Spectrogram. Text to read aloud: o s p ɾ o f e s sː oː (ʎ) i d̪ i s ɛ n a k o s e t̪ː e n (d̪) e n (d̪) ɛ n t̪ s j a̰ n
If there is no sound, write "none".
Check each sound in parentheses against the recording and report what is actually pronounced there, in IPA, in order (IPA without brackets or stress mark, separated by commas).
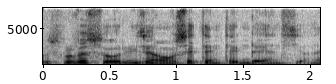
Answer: ɾ, t̪, d̪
